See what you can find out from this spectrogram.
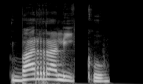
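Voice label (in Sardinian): "Barralicu", Sardinian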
